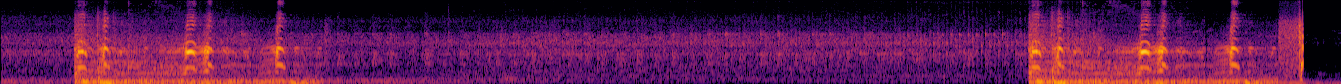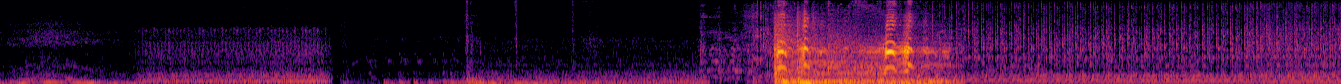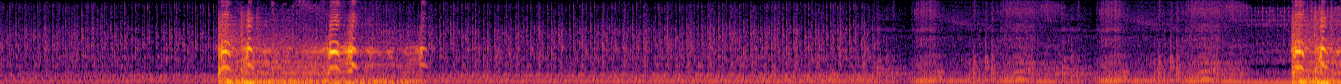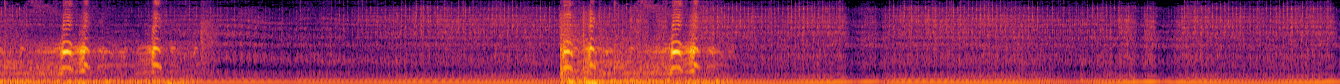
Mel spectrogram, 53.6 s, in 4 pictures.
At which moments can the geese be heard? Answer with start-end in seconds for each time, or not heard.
0.7-3.2, 10.2-13.1, 21.1-23.0, 28.9-31.1, 39.7-42.4, 45.8-47.5.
